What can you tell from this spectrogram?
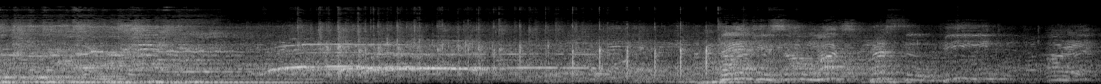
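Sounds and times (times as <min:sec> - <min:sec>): dance music: 0:00.0 - 0:03.1
audience cheering and clapping: 0:00.6 - 0:07.8.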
